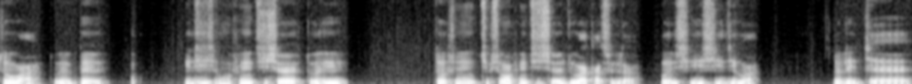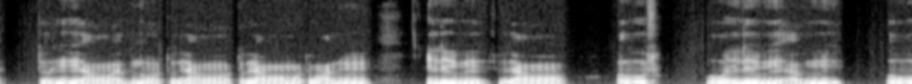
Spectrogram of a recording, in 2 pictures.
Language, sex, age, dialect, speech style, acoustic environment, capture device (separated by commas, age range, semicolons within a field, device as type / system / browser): Yoruba, male, 25-34, Nigeria - Lagos Yoruba, focused, nature, desktop / Linux / Chrome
